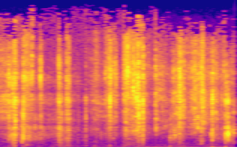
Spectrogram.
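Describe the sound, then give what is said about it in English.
Crinkling of wrapping as a package is unwrapped, a fairly quiet run of many dense crackles and rustles with no clear pauses. “Something being unwrapped. Oh my god, unwrapped. It's being unwrapped.”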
